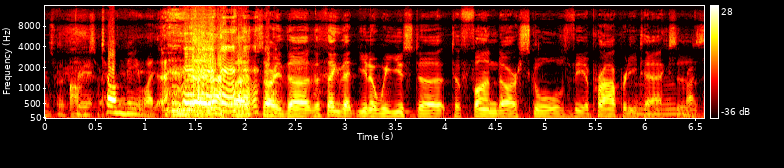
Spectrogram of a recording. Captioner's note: laughter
